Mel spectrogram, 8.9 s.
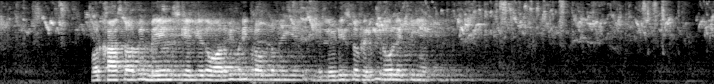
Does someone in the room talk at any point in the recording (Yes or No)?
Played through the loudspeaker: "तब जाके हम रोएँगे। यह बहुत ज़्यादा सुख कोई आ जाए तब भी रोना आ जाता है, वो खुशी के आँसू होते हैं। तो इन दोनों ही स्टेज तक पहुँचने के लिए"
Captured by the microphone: Yes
